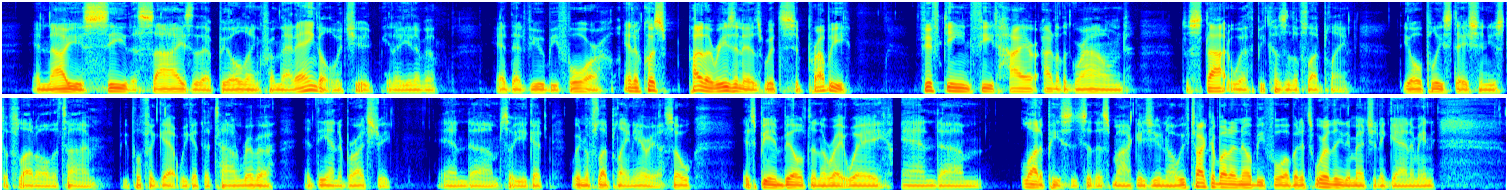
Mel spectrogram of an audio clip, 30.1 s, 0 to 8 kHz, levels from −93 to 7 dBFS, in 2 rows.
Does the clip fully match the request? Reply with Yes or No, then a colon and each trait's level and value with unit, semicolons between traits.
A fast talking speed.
Yes: fast, 225 wpm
